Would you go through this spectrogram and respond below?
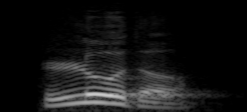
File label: "ludo", latin; santillana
